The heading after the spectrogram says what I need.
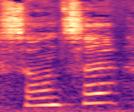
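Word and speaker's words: Сон: in Russian but um it pronounced like son and it means son so let's see what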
